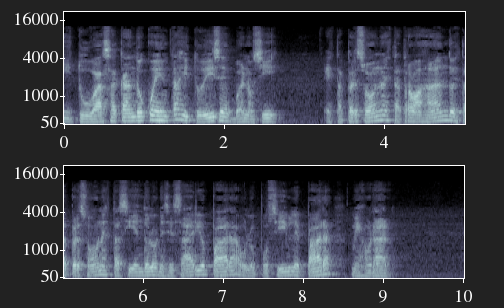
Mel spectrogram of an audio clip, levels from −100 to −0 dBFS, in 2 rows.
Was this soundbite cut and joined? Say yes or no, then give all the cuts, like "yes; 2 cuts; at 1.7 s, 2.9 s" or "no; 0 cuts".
no; 0 cuts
